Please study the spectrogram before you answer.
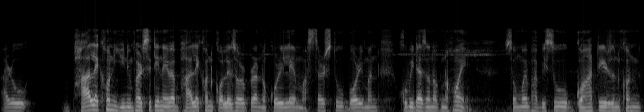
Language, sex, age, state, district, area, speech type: Assamese, male, 18-30, Assam, Biswanath, rural, spontaneous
